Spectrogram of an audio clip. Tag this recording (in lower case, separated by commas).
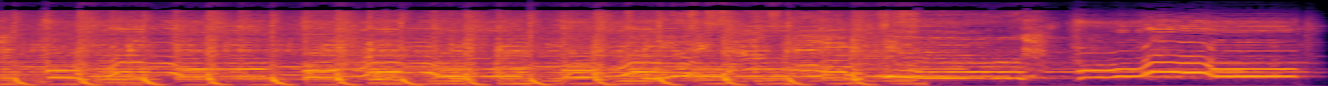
music, exciting music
